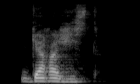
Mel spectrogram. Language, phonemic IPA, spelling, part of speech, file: French, /ɡa.ʁa.ʒist/, garagiste, noun, LL-Q150 (fra)-garagiste.wav
- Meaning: 1. owner or manager of a garage 2. auto mechanic, car mechanic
